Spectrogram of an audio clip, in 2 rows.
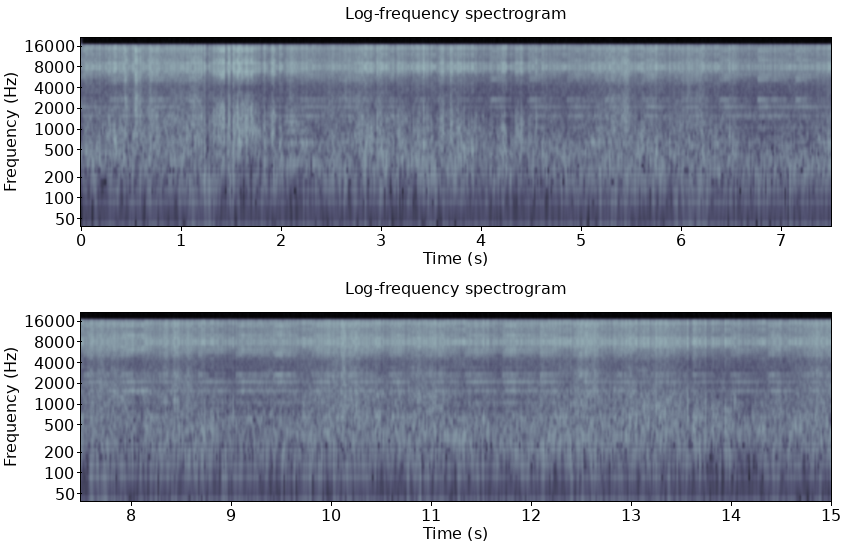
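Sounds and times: steel wheels rumbling on rails: 0.0s - 15.0s
faint high ringing tones: 3.8s - 14.8s.

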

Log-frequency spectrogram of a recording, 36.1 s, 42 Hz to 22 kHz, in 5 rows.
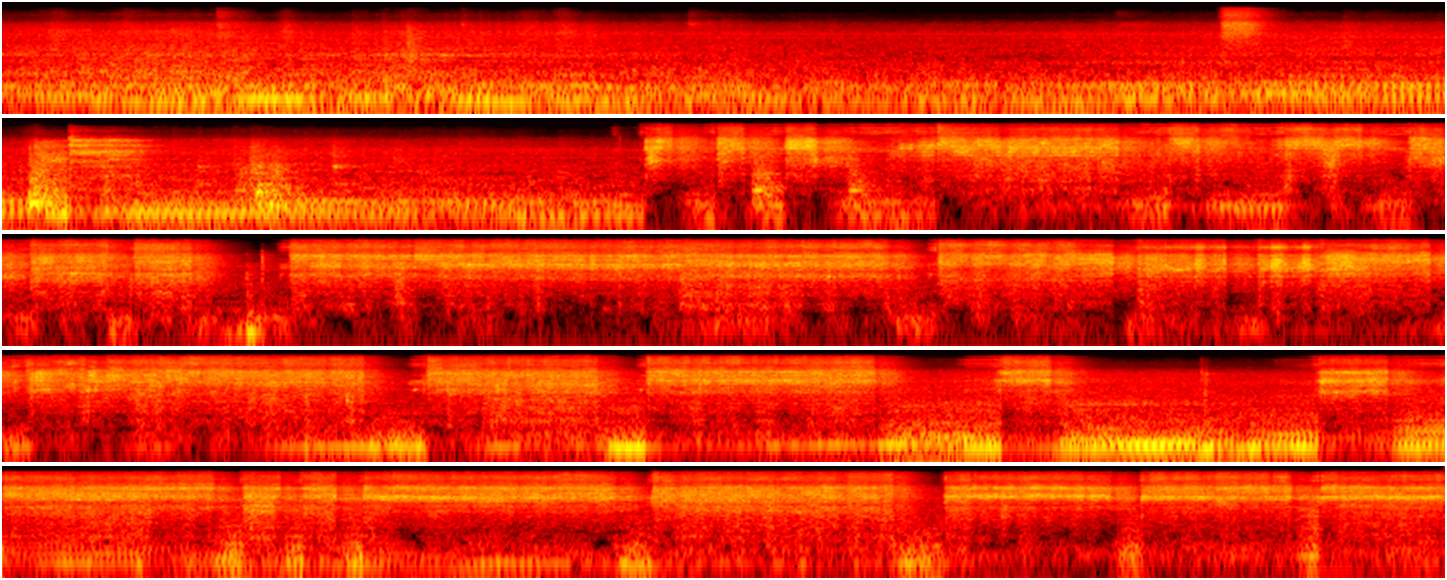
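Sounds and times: compressed air blow gun hissing: 28.2s - 36.0s.

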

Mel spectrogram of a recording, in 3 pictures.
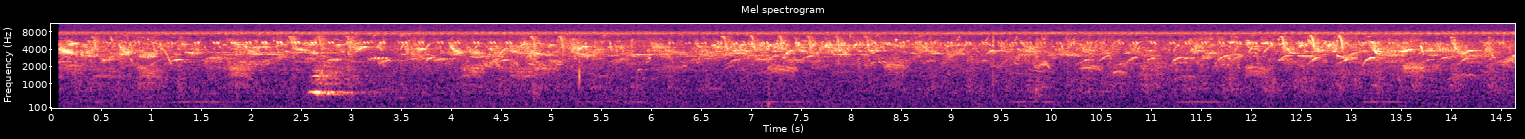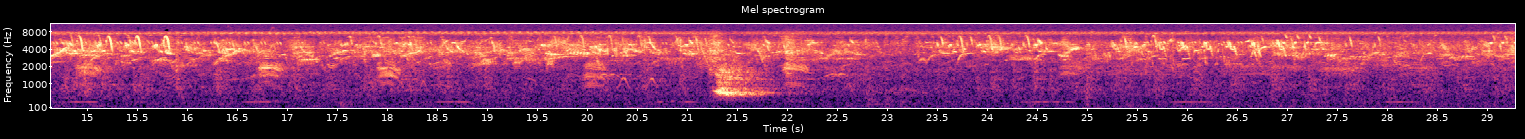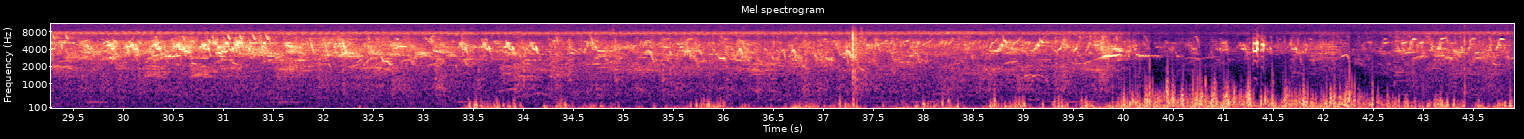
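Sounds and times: dense high bird chirping: 0.1s - 43.9s
loud short bird calls: 20.0s - 22.7s.

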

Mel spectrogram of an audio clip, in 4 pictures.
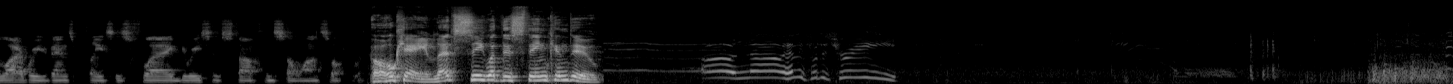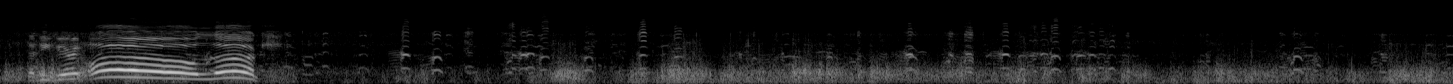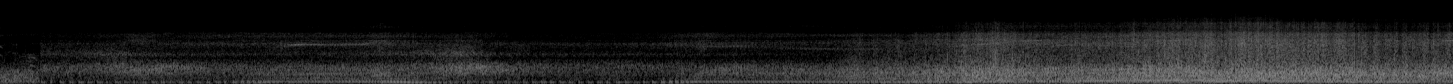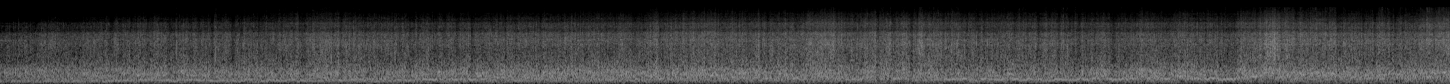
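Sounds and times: wind rushing over microphone: 13.7s - 58.0s
geese honking: 17.4s - 25.8s, 27.3s - 29.5s
motorcycle engine accelerating: 29.5s - 58.0s.

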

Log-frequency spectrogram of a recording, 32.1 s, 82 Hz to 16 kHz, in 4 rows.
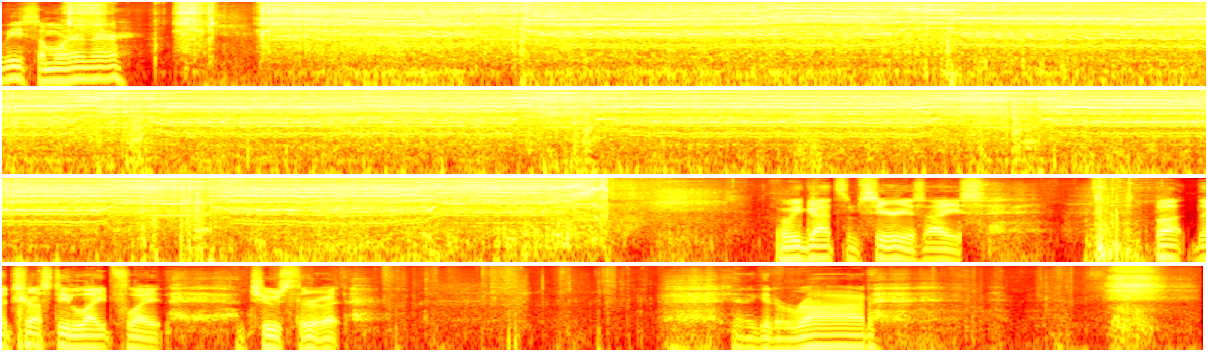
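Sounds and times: drill motor whine boring ice: 0.4s - 20.4s.

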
